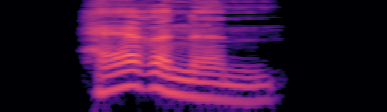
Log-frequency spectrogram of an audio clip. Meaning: strong dative masculine/neuter singular of hären
- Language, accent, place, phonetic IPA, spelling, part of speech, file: German, Germany, Berlin, [ˈhɛːʁənəm], härenem, adjective, De-härenem.ogg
